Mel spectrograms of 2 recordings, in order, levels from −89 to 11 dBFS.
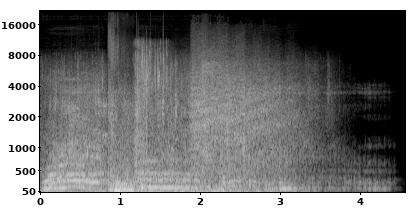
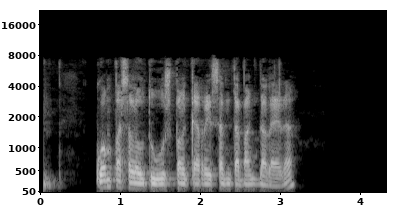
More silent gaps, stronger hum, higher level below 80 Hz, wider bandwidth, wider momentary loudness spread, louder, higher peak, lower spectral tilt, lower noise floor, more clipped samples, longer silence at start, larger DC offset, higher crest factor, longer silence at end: second, none vs 0.61-0.69 s; neither; first, -20 dBFS vs -60 dBFS; first, 16 kHz vs 8 kHz; first, 10 LU vs 7 LU; first, -14 LUFS vs -17 LUFS; about the same, 0 dBFS vs -2 dBFS; first, -5 dB/octave vs -3.5 dB/octave; second, -37 dBFS vs -45 dBFS; neither; about the same, 0 s vs 0.05 s; neither; about the same, 14 dB vs 18 dB; second, 0.25 s vs 1.15 s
